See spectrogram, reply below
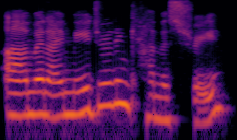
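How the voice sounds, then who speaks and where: A woman's voice: mid-range voice, a little fast, dry recording, studio quality. A middle-aged woman from New York, a cosmetic chemist and entrepreneur whose first language was Turkish, telling her story in a chatty, upbeat way on a podcast. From New York, USA. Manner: chatty, upbeat, many ums and likes. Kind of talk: casual interview storytelling.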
